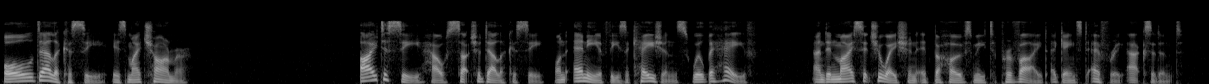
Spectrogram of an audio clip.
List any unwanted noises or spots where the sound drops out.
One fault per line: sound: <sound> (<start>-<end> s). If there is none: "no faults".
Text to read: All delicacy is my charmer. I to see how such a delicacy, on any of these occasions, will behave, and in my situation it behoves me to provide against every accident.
no faults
